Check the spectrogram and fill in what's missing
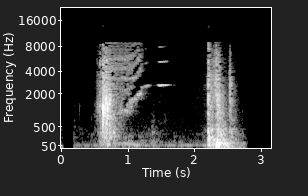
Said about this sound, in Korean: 그때 쪽문이 열리는 소리가 들려 문틈으로 내다보니 노 부인이 부족으로 보이는 붉은 종이를 손에 들고 나와 대문에 붙이는 것이었습니다.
